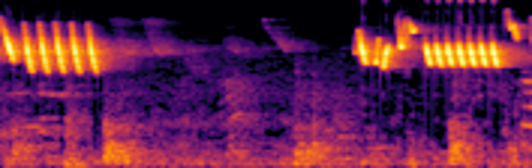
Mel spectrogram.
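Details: A yellow-fronted canary's training song for other songbirds, made of rapid high trilled notes, a short silence, then another quick trill with high ringing overtones.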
